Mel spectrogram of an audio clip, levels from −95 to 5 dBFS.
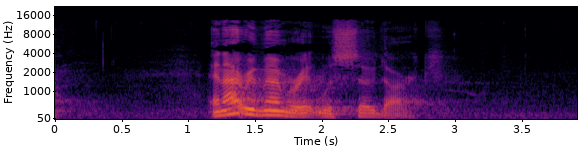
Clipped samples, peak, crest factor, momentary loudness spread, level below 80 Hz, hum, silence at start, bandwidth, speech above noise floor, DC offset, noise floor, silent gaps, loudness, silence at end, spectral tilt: under 0.1%; -18 dBFS; 20 dB; 18 LU; -72 dBFS; none; 0 s; 13.5 kHz; 33 dB; under 0.1%; -67 dBFS; none; -34 LUFS; 1.05 s; -5.5 dB/octave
